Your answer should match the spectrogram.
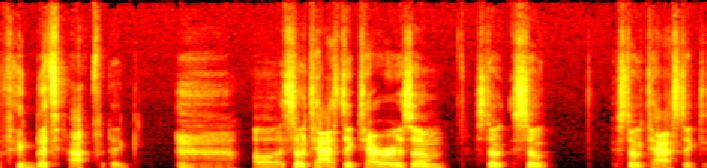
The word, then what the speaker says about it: stochastic: Stochastic, it's stochastic terrorism, right? That's how you fucking pronounce it.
